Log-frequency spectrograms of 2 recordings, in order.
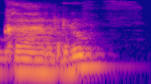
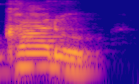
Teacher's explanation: Si yo, por ejemplo, digo carro en español, digo carro, es un fonema vibrante múltiple apicoalveolar, carro, o digo caro, vibrante simple apicoalveolar en español, pero digo en inglés car, ahí nos damos cuenta que el ápice de la lengua en el fonema para articular carro en inglés, en car, ya no es alveolar, sino palatal, el ápice va a la zona palatal, paladar duro.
